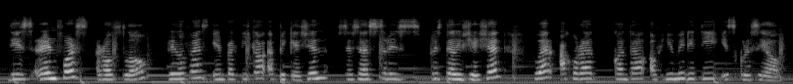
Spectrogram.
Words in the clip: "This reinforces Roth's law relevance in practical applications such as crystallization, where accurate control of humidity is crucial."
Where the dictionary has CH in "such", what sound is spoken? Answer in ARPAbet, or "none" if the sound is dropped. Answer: S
